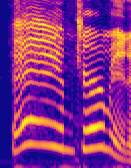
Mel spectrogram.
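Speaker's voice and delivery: high-pitched, badly faked German; terrible German. Host contrasts plain talking with German shouting, terrible German impression. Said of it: "That's a terrible German impression".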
